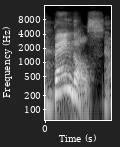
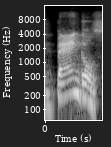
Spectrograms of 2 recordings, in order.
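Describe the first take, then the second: First: It sounds like the team name Bengals. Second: It sounds like the band name Bangles. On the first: "It's it's it's Bengals" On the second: "My buddy says he says Bangles, like the girl band"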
